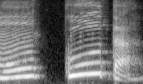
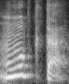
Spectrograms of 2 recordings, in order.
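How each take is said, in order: First: An u vowel is inserted between k and t. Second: The k and t are joined with no vowel. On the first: "ক আর তয়ের মাঝখানে একটা উ ধ্বনি চলে আসছে" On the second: "কয়ের সাথে কোনো ধ্বনি নাই"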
